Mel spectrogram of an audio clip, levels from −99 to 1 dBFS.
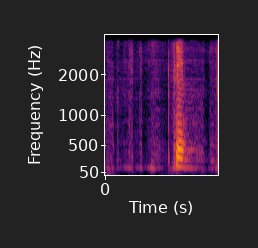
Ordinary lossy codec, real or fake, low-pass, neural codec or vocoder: none; fake; 3.6 kHz; codec, 44.1 kHz, 2.6 kbps, SNAC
